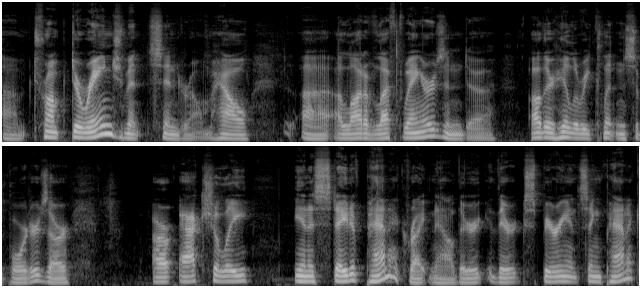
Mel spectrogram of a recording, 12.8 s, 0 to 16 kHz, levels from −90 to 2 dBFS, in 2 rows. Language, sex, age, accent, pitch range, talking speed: English, male, 50-69, American, 110-135 Hz, 145 wpm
